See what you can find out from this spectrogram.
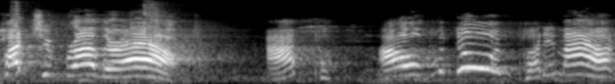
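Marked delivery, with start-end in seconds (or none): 0.0-1.1 put-on hollered voice. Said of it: "she hollered at me".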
